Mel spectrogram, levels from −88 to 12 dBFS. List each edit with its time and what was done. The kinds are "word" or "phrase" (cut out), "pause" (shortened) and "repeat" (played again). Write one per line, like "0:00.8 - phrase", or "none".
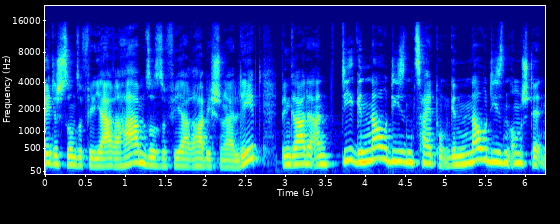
none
